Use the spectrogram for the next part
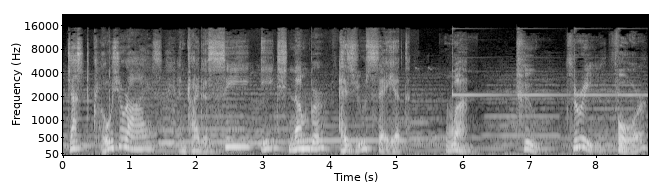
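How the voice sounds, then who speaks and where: A man's voice: fairly high pitch, heavily acted. A man voicing a fussy but patient grown-up rabbit in a children's cartoon, speaking in a precise, instructive and exclaiming way. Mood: earnest, patient. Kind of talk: animated children's cartoon acting. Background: music.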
